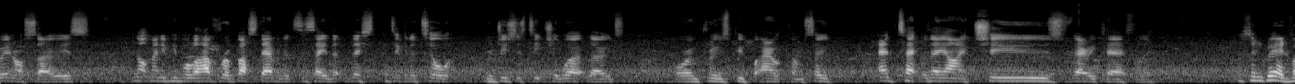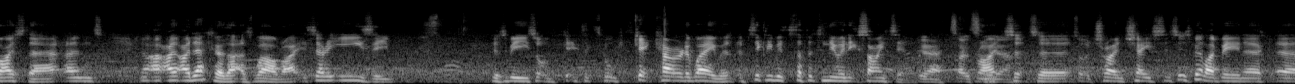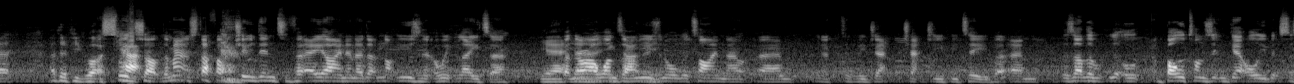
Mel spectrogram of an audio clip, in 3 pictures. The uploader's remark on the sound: live from the NetSupport stand at Bett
